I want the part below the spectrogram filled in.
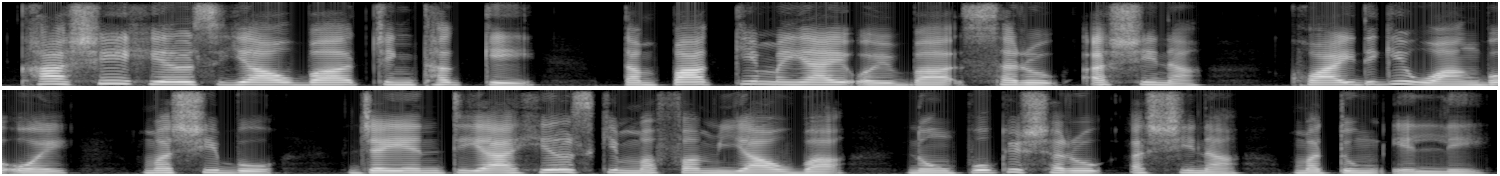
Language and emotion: Manipuri, neutral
